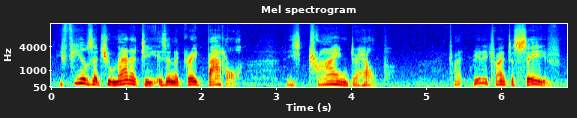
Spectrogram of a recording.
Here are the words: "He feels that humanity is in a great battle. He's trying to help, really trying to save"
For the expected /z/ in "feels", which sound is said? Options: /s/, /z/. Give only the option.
/z/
